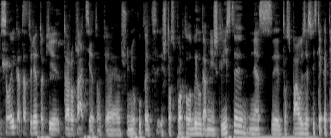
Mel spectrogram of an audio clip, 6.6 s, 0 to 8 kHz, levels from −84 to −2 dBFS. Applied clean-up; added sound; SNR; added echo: classical method log-MMSE.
